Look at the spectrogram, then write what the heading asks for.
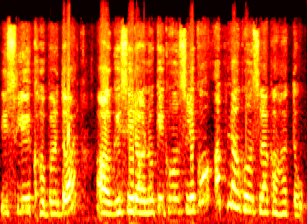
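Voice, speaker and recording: A woman voicing a male owl king who judges the birds in a moral-story cartoon, measured and commanding. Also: a little high, dark tone. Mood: stern.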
